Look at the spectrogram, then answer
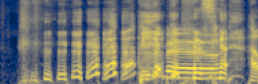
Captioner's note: laughter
